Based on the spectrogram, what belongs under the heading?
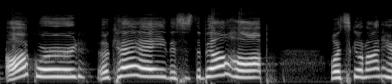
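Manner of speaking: high, loud startled reaction; awkward surprise. Retold or imitated. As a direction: react like it's suddenly very awkward. Inner reaction to bellhop hug.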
